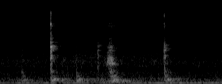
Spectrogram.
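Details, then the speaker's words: Loose metallic clicks and knocks as a shaft is rocked by hand in its worn bronze bush, heard during strip-down of the main feed gearbox of a Holbrook T13 tool room lathe; excess clearance, fix planned with a new oversize shaft. "So they're the 2 pieces brought together. You can hear them rattling around. It'll run like that, but I'd rather have it whilst I've got it all in bits, sort the problem out."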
